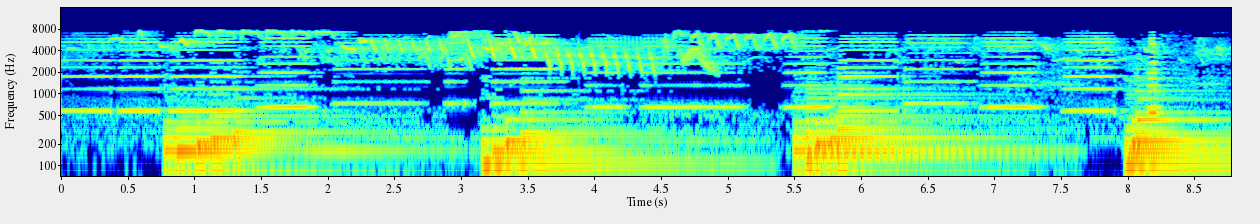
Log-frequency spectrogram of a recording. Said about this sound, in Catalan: I va escoltar el cant d'uns ocells que no havia sentit mai.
